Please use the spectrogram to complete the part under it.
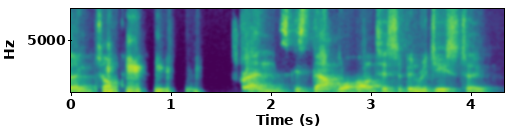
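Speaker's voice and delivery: heated, worked-up emotional outburst. Apologizing for getting emotional, then carrying on, emotional and worked up. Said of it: "I get really emotional about this".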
